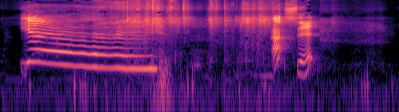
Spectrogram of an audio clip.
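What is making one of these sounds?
A squeaky rubber toy squeaks loudly several times.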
